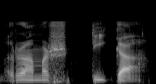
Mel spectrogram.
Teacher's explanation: The visarga is replaced by a sibilant, but a sibilant pronounced from the same point of articulation. The d is retroflex, so the sibilant sh also becomes retroflex. So that would become Ramashtika.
